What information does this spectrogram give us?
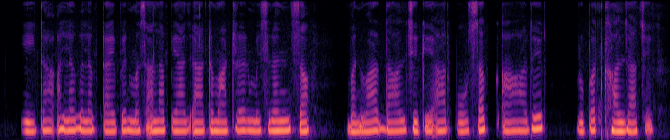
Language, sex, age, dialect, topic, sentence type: Magahi, female, 18-24, Northeastern/Surjapuri, agriculture, statement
